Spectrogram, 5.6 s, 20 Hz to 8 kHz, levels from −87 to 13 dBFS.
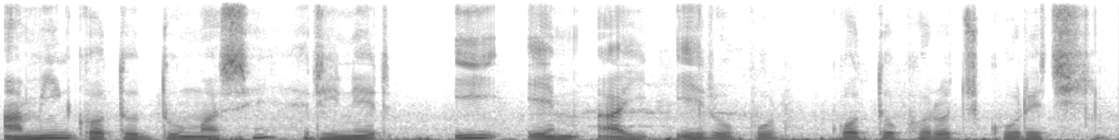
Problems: none marked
